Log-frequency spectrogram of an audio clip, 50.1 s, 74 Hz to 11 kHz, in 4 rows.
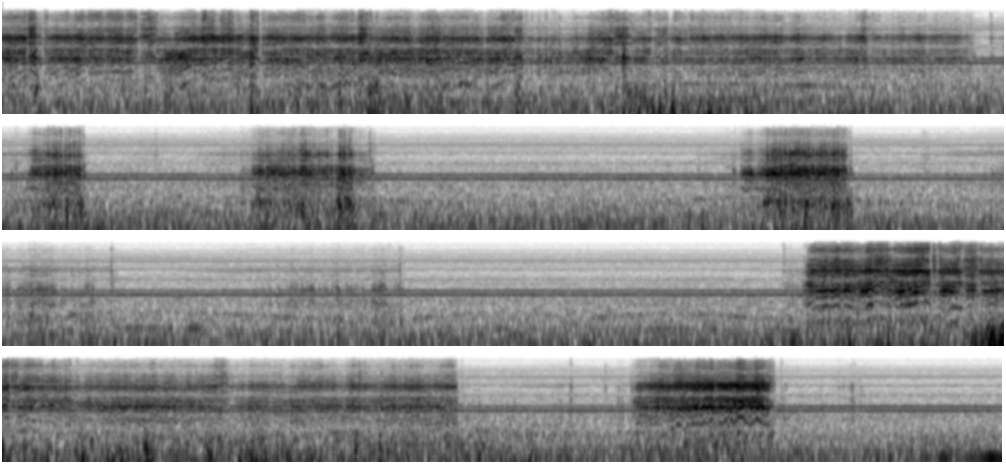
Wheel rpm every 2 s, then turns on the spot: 40, 40, 30, 20, 20, 20, 10, 10, 20, 0, 10, 10, 0, 0, 0, 0, 0, 30, 50, 30, 20, 10, 10, 30, 0.
12-18 22-24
